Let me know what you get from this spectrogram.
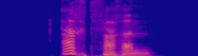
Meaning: strong dative masculine/neuter singular of achtfach
- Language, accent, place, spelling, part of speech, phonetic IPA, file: German, Germany, Berlin, achtfachem, adjective, [ˈaxtfaxm̩], De-achtfachem.ogg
